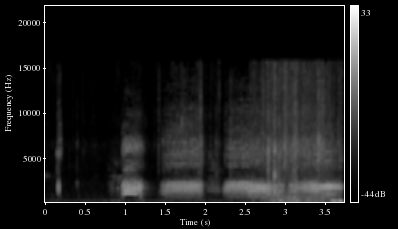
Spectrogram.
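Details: Harsh, raspy caws from crows fighting over food. A short caw is followed by long, drawn-out grating calls that nearly overlap, growing noisier toward the end over a low rumble.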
